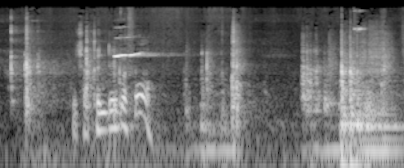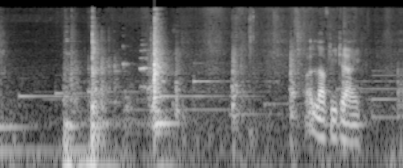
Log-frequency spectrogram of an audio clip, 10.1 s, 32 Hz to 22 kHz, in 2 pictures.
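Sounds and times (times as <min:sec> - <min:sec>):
faint music-like tones: 0:01.0 - 0:10.0
low rumble: 0:02.0 - 0:06.0.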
